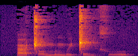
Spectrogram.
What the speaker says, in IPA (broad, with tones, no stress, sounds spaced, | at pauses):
a˦ ǁ ɔ˩˥ ŋʷ ɘ˦ ŋʷ e˩˥ ǁ ə˨˩ n ə̤˩˥ x o˩˥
